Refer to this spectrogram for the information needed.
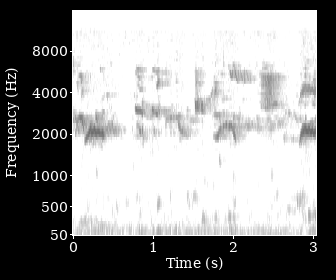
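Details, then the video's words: Short burst of morning birdsong beside the Río Bueno, Los Ríos Region, summer 2020. Bright upslurred whistles open and close the passage, with thin high chirps and twitters between them. "Sonido de las aves a orilla del Rio Bueno"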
